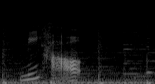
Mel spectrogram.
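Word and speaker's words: 你好: how to pronounce it it sounds just like niw now you can say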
